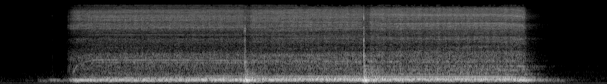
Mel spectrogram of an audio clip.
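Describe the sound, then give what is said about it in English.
A power drill whirs steadily for about four and a half seconds, driving a screw, with a high buzzing motor whine, a couple of brief clicks midway, then stops abruptly. No one speaks. “And I want you to see a very brief video, and I want you to listen to the difference between a drill and an impact driver.”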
